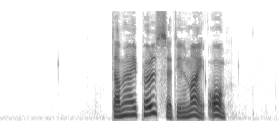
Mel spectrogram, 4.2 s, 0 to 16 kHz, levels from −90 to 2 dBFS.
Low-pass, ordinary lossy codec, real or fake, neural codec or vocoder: 14.4 kHz; MP3, 48 kbps; fake; autoencoder, 48 kHz, 128 numbers a frame, DAC-VAE, trained on Japanese speech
